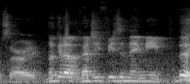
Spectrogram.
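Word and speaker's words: Fils-Aimé: let me repronounce that for you. Fils because Aime? It's no, it's Fils-Aime. Fils-Aime? Fils-Aime.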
